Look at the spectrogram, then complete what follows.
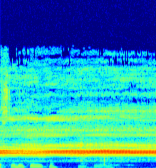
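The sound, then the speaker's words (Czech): A mole cricket, a cricket about ten centimetres long that lives in mud, gives a steady, high churring trill from under a leaf in the dark, loud and unbroken throughout, while faint low voices murmur briefly underneath. “No, Probudila se krtonožka. Deseticentimetrový cvrček, který žije v bahně a má rozšířené nožičky jako krtek.”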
